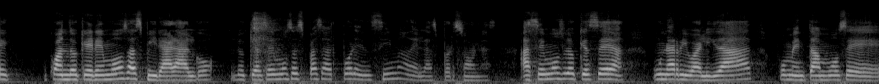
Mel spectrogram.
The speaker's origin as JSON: {"language": "Spanish", "country": "Colombia", "said": "estudio medicina, soy de Colombia"}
